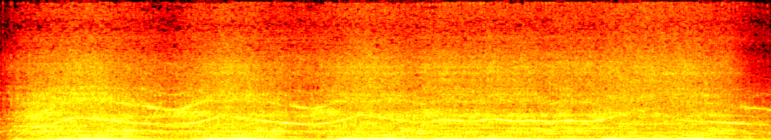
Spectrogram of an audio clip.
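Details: TDI diesel with AGR engine: a high whistle rises and falls with each throttle blip over the diesel rumble; owner asks whether it is turbo whine, cause unconfirmed.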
